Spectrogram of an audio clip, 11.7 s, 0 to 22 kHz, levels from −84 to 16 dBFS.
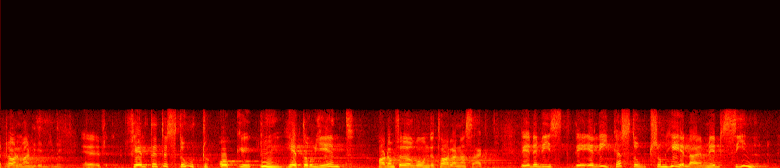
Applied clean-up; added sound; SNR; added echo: none; none; none; none.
